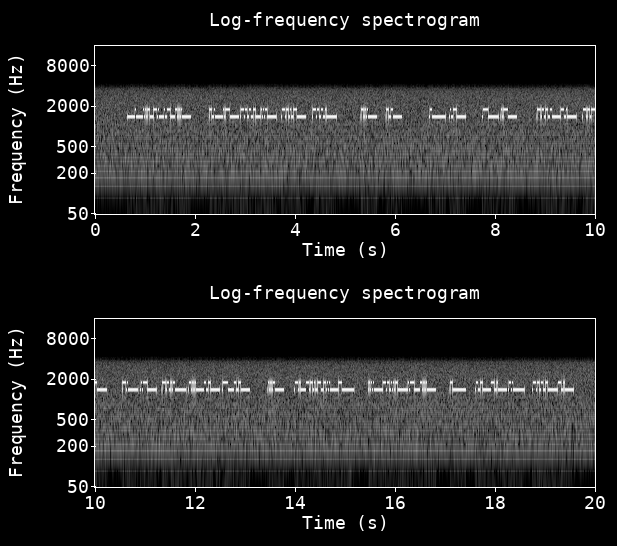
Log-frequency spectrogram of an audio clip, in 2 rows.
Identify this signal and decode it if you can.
TTY/TDD text telephone tones (45.45 baud Baudot), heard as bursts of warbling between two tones, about 400 Hz shift, 1600 Hz centre. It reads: SHARPE IS A PRIVATE IN THE BRITISH ARMY SERVING IN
